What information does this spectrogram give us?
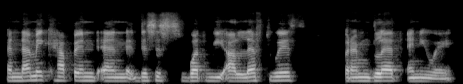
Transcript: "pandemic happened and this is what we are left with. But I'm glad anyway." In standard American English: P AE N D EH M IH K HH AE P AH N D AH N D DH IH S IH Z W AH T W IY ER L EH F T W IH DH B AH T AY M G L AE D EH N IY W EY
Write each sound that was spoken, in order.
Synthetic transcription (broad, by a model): P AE N D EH M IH K HH AE P AH N D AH N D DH IH S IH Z W AH T W IY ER L EH F T W IH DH B AH T AY M G L AE D EH N IY W EY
